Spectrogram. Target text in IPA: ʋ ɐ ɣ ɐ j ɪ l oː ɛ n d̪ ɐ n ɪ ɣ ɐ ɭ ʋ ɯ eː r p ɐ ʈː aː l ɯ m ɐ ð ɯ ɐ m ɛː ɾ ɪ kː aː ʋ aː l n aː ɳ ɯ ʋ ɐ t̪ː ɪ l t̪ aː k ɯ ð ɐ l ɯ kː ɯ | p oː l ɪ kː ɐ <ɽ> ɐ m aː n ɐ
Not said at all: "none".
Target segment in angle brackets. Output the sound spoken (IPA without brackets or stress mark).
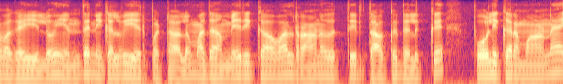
ɾ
